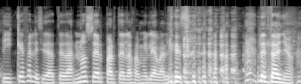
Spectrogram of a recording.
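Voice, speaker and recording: A woman's voice: fairly low pitch, measured pace. A young woman with a Mexican accent co-hosting a podcast, playful and teasing, laughing often. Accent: Mexican Spanish. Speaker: podcast co-host. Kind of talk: casual podcast chat.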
